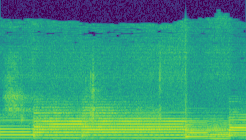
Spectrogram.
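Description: Guitar playing long, bell-like held notes that ring on with little fading. The notes change about a third of a second in and again near the end.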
